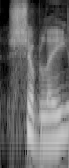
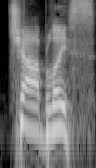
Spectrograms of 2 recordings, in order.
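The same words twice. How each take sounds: First: The word is pronounced like the French wine. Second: The word is pronounced unlike the French wine. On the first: It names the wine region. "like the French wine region" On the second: It is how the girl herself says her name. "but Chablis"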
